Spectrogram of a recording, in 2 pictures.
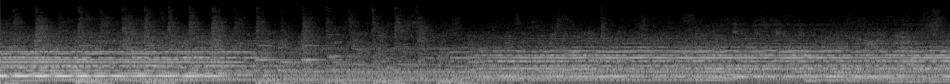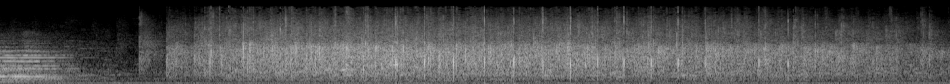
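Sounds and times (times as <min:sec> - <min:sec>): audience applauding: 0:10.9 - 0:19.0.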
